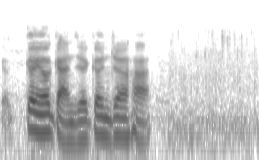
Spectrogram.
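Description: A young man speaks cheerfully close to a microphone.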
